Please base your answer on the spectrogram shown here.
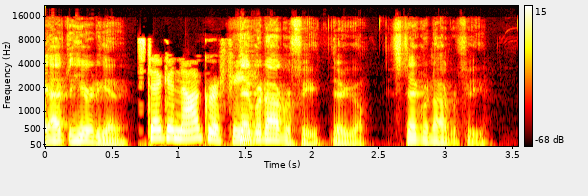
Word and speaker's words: steganography: so it's not stenography no it's not stenography uh it's the it's when you have a like a hidden message inside of a picture is that here I'll play it for you get a pronunciation foreign you're here steganography oh steganography okay steganography technography that's how you pronounce it steganography stag gronography stag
